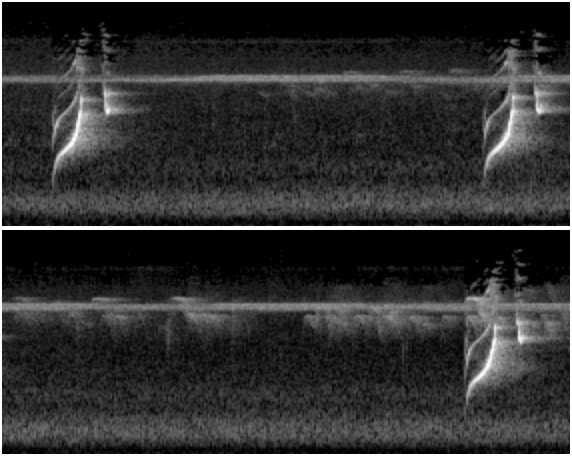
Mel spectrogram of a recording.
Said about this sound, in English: It's another endemic species in Fiji, where it lives on only two tiny islands. This species is a vibrant green color, and the male has a yellow head. Here's what the velvet dove sounds like.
